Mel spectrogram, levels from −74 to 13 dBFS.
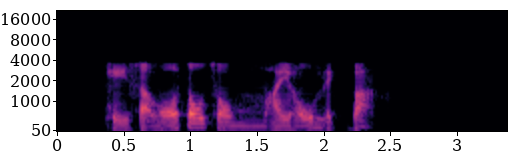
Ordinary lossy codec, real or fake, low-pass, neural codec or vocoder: AAC, 32 kbps; fake; 3.6 kHz; codec, 44.1 kHz, 3.4 kbps, Pupu-Codec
